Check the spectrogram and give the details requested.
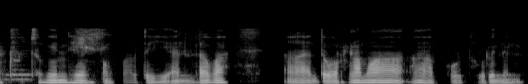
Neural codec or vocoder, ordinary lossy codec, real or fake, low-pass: codec, 24 kHz, 3.1 kbps, DualCodec; MP3, 48 kbps; fake; 5.4 kHz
